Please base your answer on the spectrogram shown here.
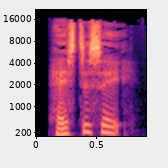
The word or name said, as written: hastesag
